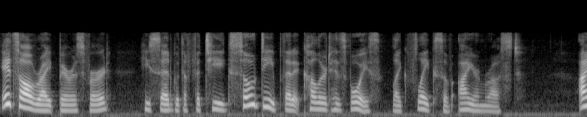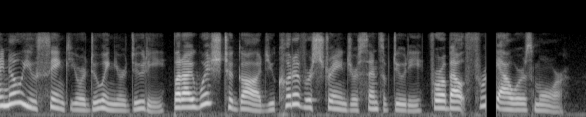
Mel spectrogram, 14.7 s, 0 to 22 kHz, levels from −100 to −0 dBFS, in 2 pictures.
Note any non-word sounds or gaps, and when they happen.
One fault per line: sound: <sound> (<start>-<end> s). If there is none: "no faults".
sound: dropout (13.4-13.6 s)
